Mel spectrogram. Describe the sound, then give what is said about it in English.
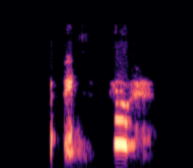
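A single sneeze: a quick catch of breath, a sharp burst, then a short voiced trailing sound, alone with silence around it. “Bless you.”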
